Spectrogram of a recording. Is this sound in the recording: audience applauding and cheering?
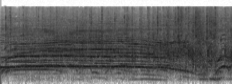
yes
